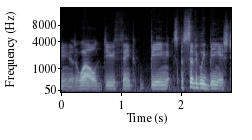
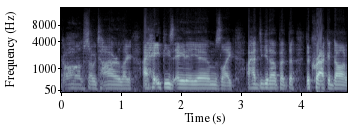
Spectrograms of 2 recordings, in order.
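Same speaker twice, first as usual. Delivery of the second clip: acted-out, playful, half-joking complaining grumble; 3 semitones higher than usual. Retelling what a person in class said about early classes: imitating someone complaining. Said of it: "she was complaining or whatever".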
